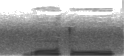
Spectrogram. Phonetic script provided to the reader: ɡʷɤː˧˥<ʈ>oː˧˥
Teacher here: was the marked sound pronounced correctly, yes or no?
no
